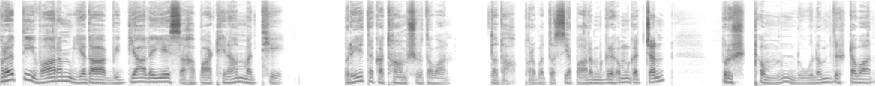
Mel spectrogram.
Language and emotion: Sanskrit, fearful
